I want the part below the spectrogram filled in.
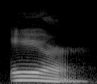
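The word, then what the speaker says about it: heir: about its proper production not all the time is the letter h in words sounded sometimes it is soundless in the initial position like the words honest honor air and in the unaccented medial position like vehicle or shepherd the lateral law to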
